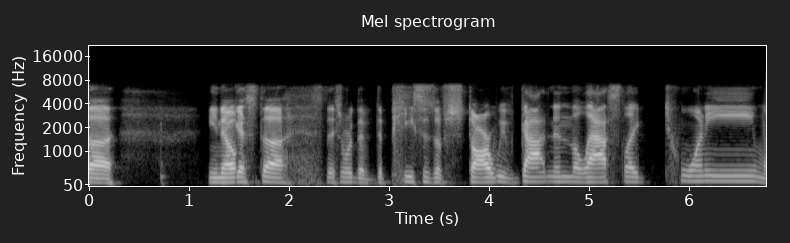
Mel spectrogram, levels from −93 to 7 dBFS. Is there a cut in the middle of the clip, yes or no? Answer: yes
